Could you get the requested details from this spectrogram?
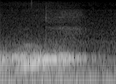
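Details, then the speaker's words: Stridor example from a chest auscultation teaching demonstration: a single musical, crowing, high-pitched breath sound lasting about a second, mostly inspiratory, from a narrowed upper airway, e.g. croup, post-intubation or foreign body. "berikut merupakan contoh suara nafas stridor suara nafas stridor terdengar seperti hijtink sout dimana sering terdengar di saat inspirasi namun dapat juga terdengar di saat ekspirasi"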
